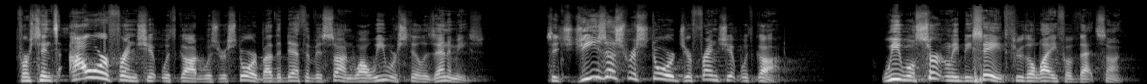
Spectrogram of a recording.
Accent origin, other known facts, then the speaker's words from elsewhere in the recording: Northeast, United States; moved away; I'm from the Northeast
